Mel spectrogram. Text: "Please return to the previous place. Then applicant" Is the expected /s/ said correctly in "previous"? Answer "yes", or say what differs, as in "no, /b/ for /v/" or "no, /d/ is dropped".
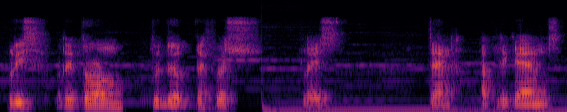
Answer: no, /ʃ/ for /s/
